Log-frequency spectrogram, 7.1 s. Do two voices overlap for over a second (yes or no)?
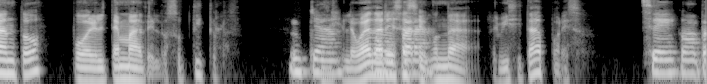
yes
